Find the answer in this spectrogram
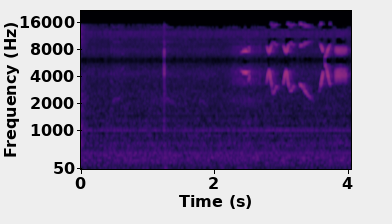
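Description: A bird chirping: a quick run of short, high chirps sweeping up and down, starting about two seconds in, over faint room hiss.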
